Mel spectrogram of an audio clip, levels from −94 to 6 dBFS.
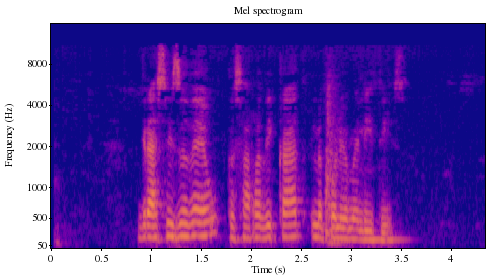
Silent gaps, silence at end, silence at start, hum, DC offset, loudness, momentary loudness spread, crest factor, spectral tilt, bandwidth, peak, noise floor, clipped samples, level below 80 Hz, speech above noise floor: none; 0.8 s; 0.05 s; none; under 0.1%; -30 LUFS; 8 LU; 20 dB; -5 dB/octave; 11.5 kHz; -12 dBFS; -72 dBFS; under 0.1%; -66 dBFS; 42 dB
